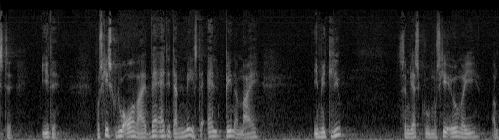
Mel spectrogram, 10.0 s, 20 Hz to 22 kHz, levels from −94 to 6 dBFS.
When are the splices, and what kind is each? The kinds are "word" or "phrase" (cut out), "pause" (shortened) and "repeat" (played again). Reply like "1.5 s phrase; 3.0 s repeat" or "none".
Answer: none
